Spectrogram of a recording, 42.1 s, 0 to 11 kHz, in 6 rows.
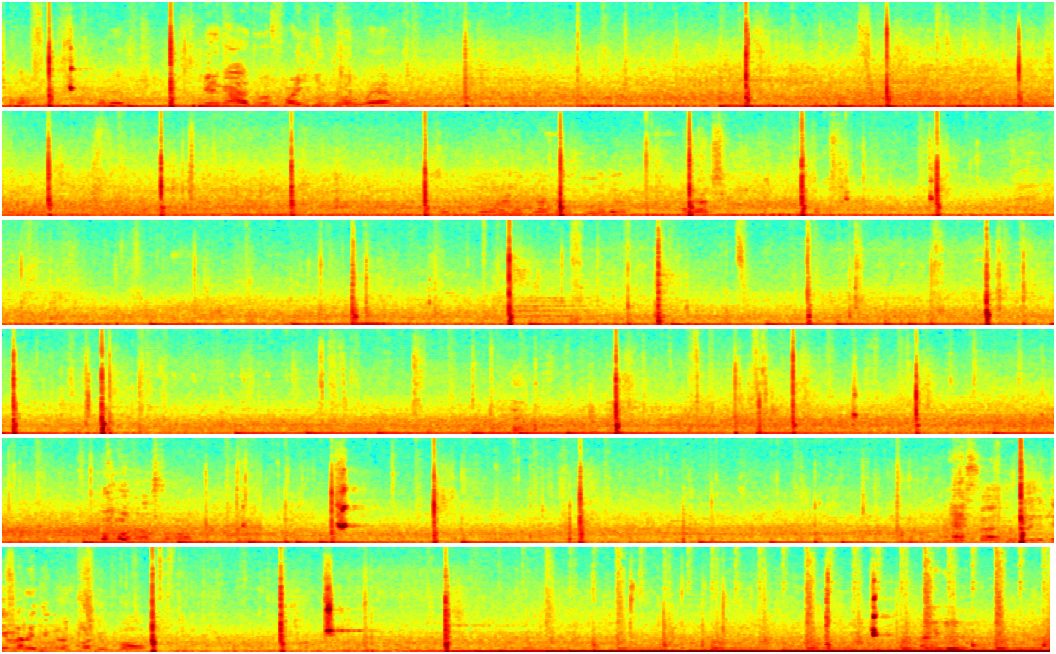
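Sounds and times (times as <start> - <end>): music with deep bass line: 0.0 - 2.1, 4.8 - 7.2, 15.0 - 16.8, 17.6 - 21.7, 22.6 - 26.8, 27.7 - 31.8, 37.8 - 42.0
basketball bouncing on hard court: 0.3 - 1.6, 4.8 - 9.1, 9.8 - 10.0, 10.7 - 13.4, 15.0 - 34.2, 36.0 - 36.3, 36.9 - 38.4.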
